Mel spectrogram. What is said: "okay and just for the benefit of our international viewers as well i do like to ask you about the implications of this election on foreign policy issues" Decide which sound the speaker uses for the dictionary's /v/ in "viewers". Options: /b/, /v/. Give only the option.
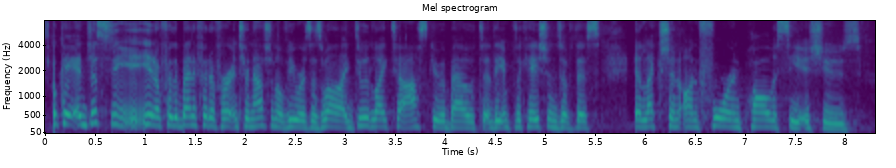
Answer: /v/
